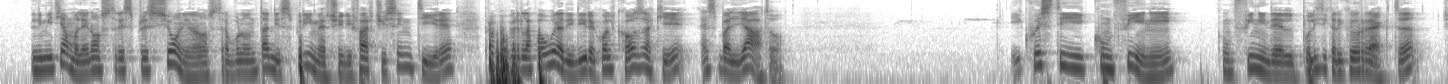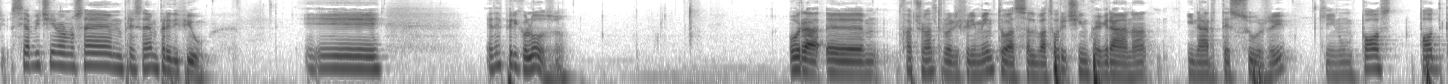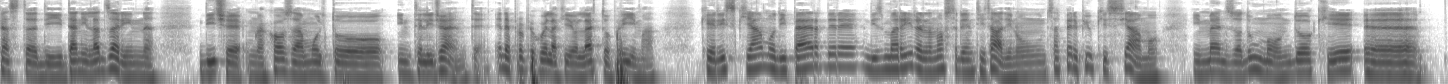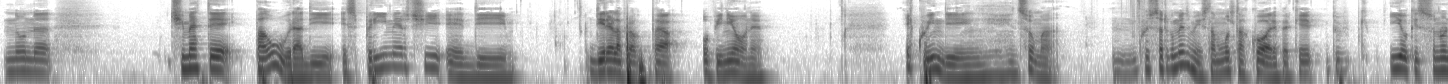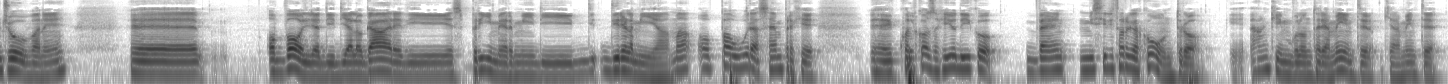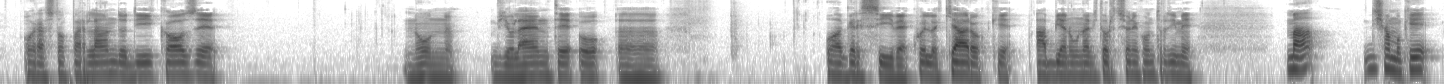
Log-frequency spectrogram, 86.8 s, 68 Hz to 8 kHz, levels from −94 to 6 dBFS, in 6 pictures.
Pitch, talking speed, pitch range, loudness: 120 Hz, 120 wpm, 105-150 Hz, -27 LUFS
